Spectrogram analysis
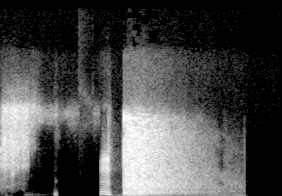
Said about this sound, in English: Gunshot for that.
